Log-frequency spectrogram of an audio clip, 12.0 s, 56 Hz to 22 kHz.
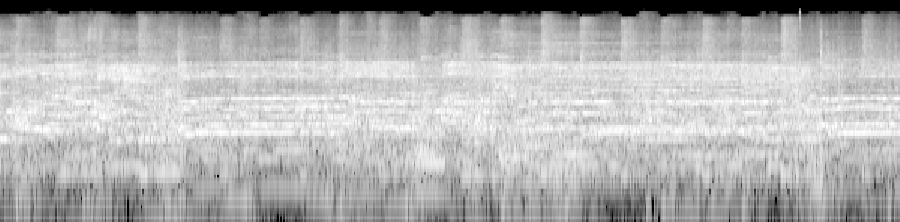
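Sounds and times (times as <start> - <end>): men singing into microphones: 0.0 - 12.0
musical accompaniment: 0.0 - 12.0.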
